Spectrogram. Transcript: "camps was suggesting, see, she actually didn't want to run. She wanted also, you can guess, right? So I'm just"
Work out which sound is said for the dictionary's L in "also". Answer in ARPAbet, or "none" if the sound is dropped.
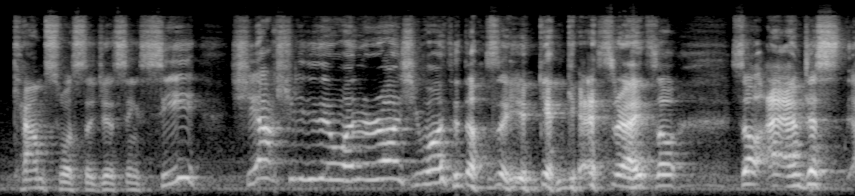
none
